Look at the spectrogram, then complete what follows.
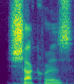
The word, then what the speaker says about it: chakra: You know how people talk about chakras? Yeah. I want you to say it correctly before you go. Chakra. Yeah, there you go. Chakra. Say it. I've said chakra. Chakra. Yeah. Chakra. With a rolled R.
